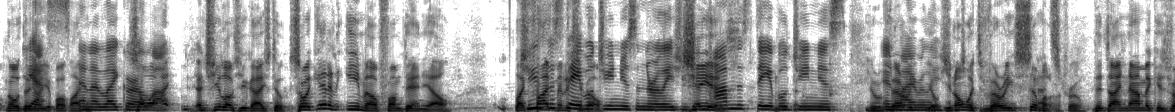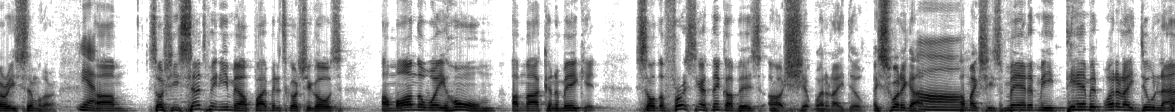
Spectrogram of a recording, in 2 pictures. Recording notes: podcast live at Hunt & Fish Club in Times Square!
